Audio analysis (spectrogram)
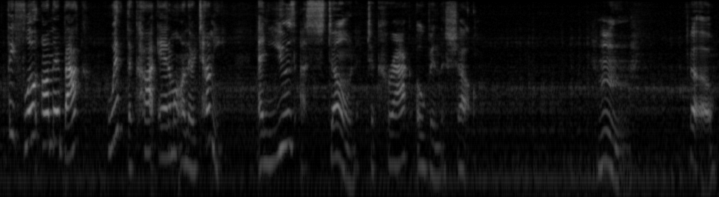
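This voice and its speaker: A woman teaching nursery school, reading a picture book aloud to young children in an expressive, questioning manner, with exclamations. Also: on the high side, a little hiss or hum, low-quality recording.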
